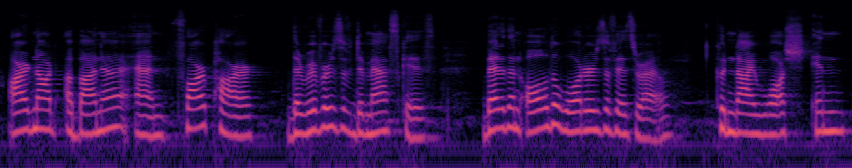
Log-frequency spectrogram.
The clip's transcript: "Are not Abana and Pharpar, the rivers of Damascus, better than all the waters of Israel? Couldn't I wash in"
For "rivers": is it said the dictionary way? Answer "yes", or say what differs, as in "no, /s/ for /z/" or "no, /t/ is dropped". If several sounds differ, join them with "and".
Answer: yes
